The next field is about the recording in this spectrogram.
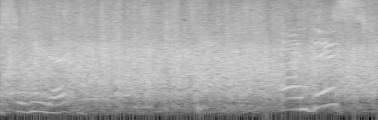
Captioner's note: clapping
